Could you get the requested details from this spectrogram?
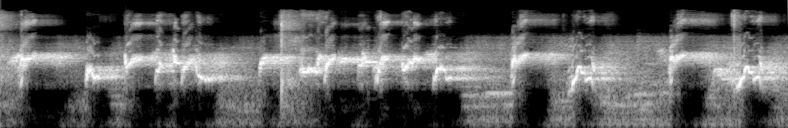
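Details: Under stress from human disturbance, a tame male red-whiskered bulbul raised in Singapore gives clear keke calls: quick bursts of grating notes, stepping up and down, almost without pause.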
